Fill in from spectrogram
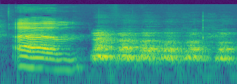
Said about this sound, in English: Sorry, our dogs.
